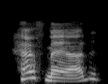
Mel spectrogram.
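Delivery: high, half-crazed insistence; raving journalist. A narrator's reading. Raving journalist insisting he is only half mad. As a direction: blurt it out like a madman.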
